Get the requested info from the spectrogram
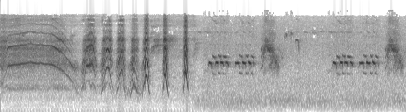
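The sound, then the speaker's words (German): A lyrebird mimics a cordless screwdriver with about seven loud whirring whines that rise and fall in quick succession, followed by quieter, buzzy chirping trills in short bursts. “Und welchen Sinn ergibt der Klingelton aus der Amselkehle nun oder der Akkuschrauber-Sound bei dem Leierschwanz?”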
